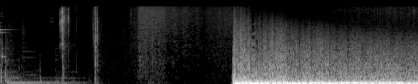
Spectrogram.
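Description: The last sharp hits of an intro music sting, a short near-silent gap, then about two seconds in a sudden, very loud, deep boom-like sound effect that keeps going, opening a logo card.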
